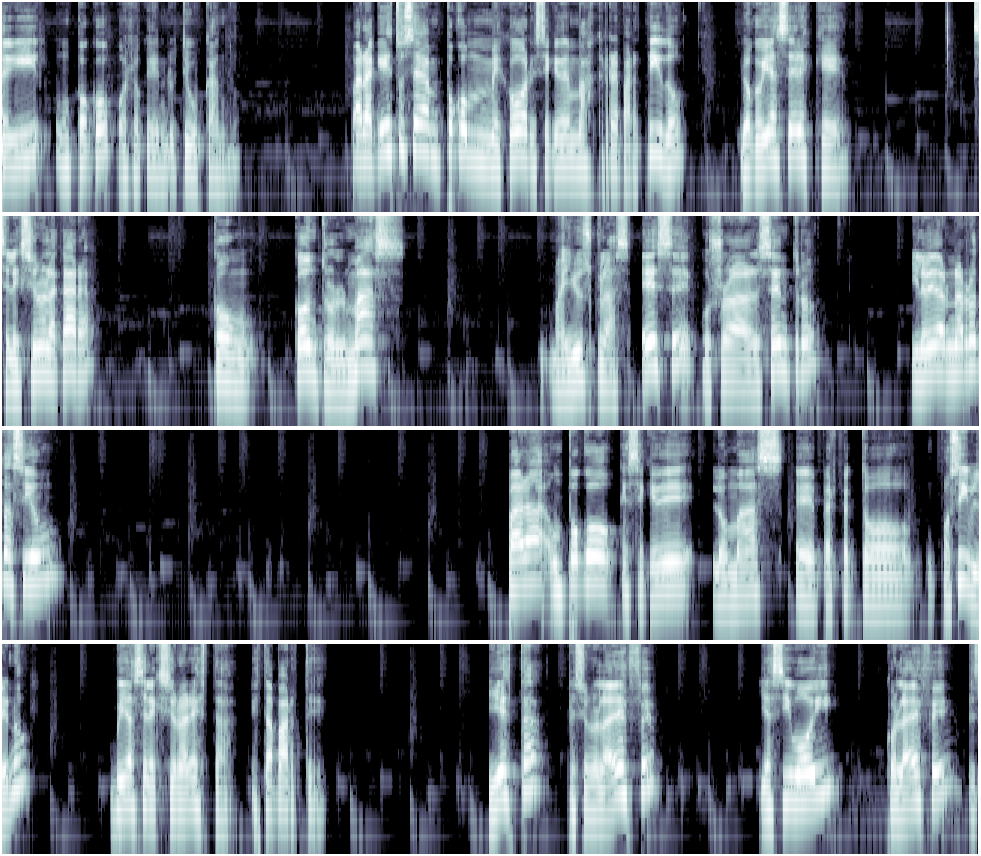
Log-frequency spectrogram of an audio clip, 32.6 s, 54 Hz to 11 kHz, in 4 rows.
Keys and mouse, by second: 7.0 click, 8.4 right click, 13.3 shift+s, 24.4 shift+middle click, 25.6 right click, 27.2 click, 27.9 right click, 28.8 shift+right click, 29.9 f, 31.7 right click.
